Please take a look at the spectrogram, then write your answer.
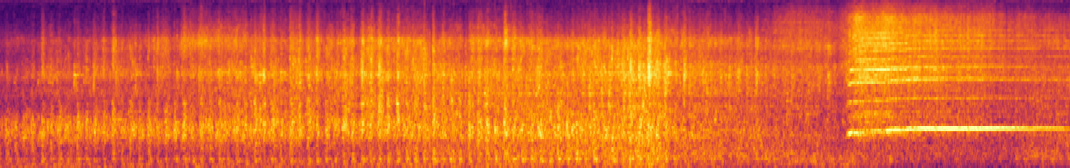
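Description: A steam locomotive on a UK rail line works hard up a gradient, its rapid exhaust beats and wheel clatter building in loudness, then a shrill steam whistle sounds near the end.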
